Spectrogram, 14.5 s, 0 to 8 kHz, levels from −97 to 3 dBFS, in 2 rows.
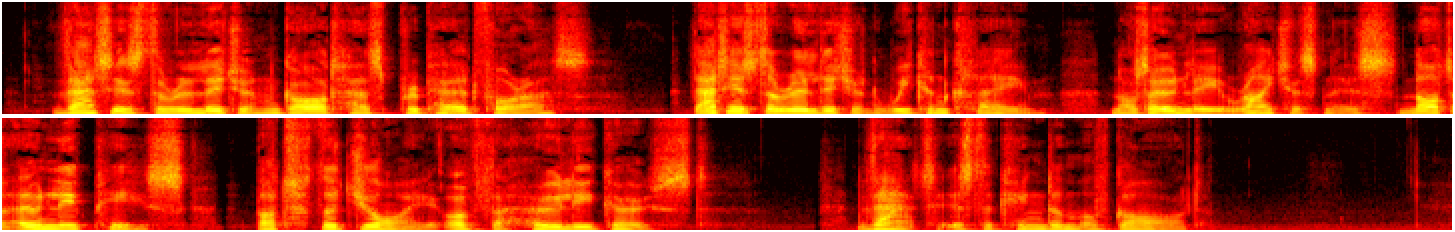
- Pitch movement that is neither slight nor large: No, wide, 6.7 semitones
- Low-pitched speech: Yes, low, 130 Hz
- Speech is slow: No, average, 145 wpm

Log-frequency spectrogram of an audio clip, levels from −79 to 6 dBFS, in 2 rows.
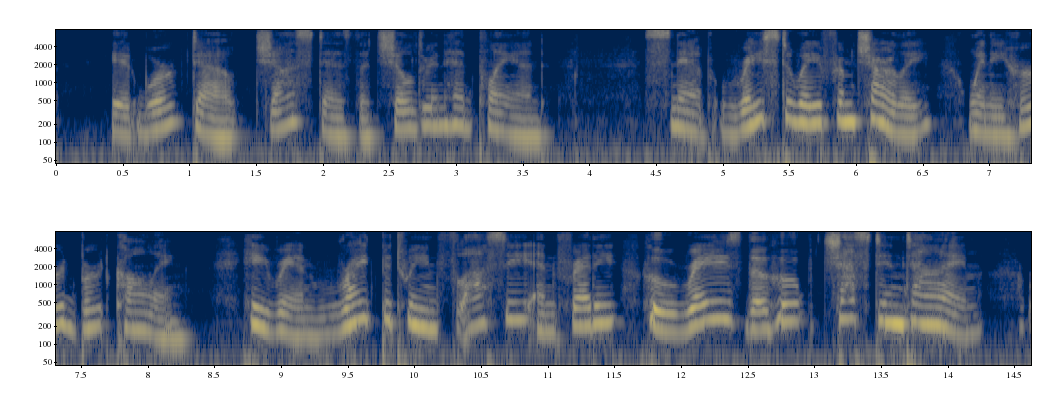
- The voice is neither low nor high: Yes, medium, 180 Hz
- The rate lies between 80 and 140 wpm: Yes, slow, 135 wpm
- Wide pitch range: Yes, wide, 6.9 semitones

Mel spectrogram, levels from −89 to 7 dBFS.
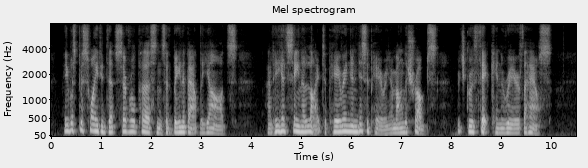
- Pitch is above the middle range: No, low, 135 Hz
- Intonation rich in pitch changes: No, average, 4.2 semitones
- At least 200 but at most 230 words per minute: No, average, 185 wpm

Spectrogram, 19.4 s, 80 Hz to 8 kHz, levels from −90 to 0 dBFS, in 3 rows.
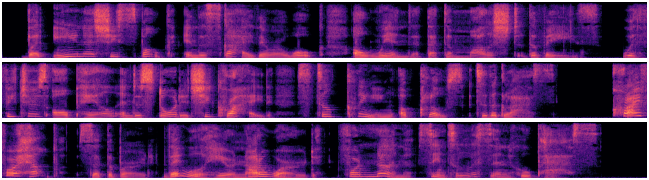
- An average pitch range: No, wide, 8.5 semitones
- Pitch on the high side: Yes, high, 220 Hz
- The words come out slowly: No, average, 155 wpm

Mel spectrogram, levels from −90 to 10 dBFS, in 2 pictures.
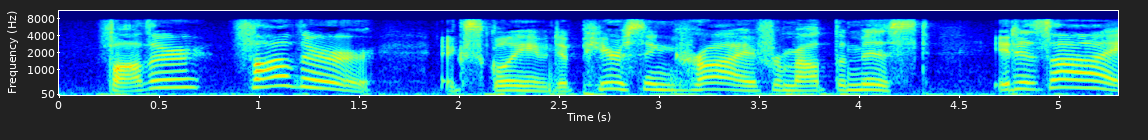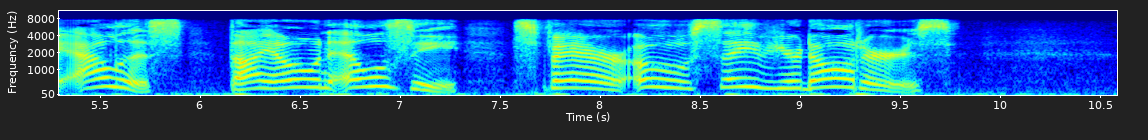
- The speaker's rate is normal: No, slow, 125 wpm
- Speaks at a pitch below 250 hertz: No, very high, 280 Hz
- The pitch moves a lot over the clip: Yes, wide, 6.1 semitones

